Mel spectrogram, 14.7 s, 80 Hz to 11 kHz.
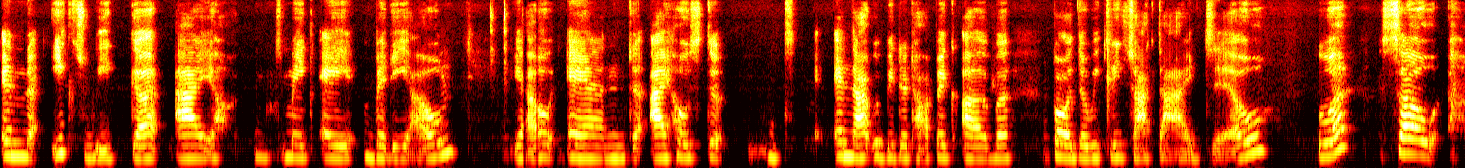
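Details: Apraxia of speech, a neurological speech disorder, in a 17-year-old female high school senior.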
